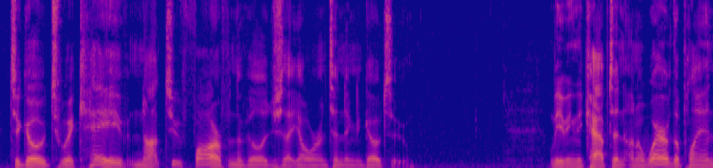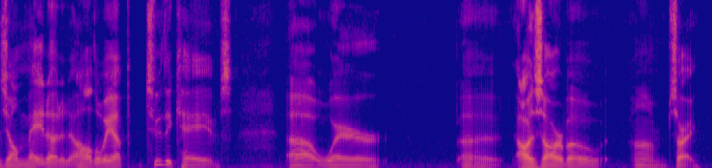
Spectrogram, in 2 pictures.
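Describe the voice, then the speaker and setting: A man's voice: lowish voice, gravelly, a little mellow. A man running a tabletop game as game master, narrating loosely with many fillers.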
